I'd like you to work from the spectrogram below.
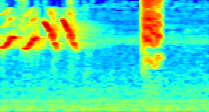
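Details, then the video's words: Double-collared seedeater tui tui song for warming up other birds: four fast rising whistles over a low hiss, followed by a brief loud broadband burst. "COLEIRO TUI TUI PARA ESQUENTAR COLEIRO, MELHOR TUI TUI PARA MESTRE PAPA CAPIM"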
